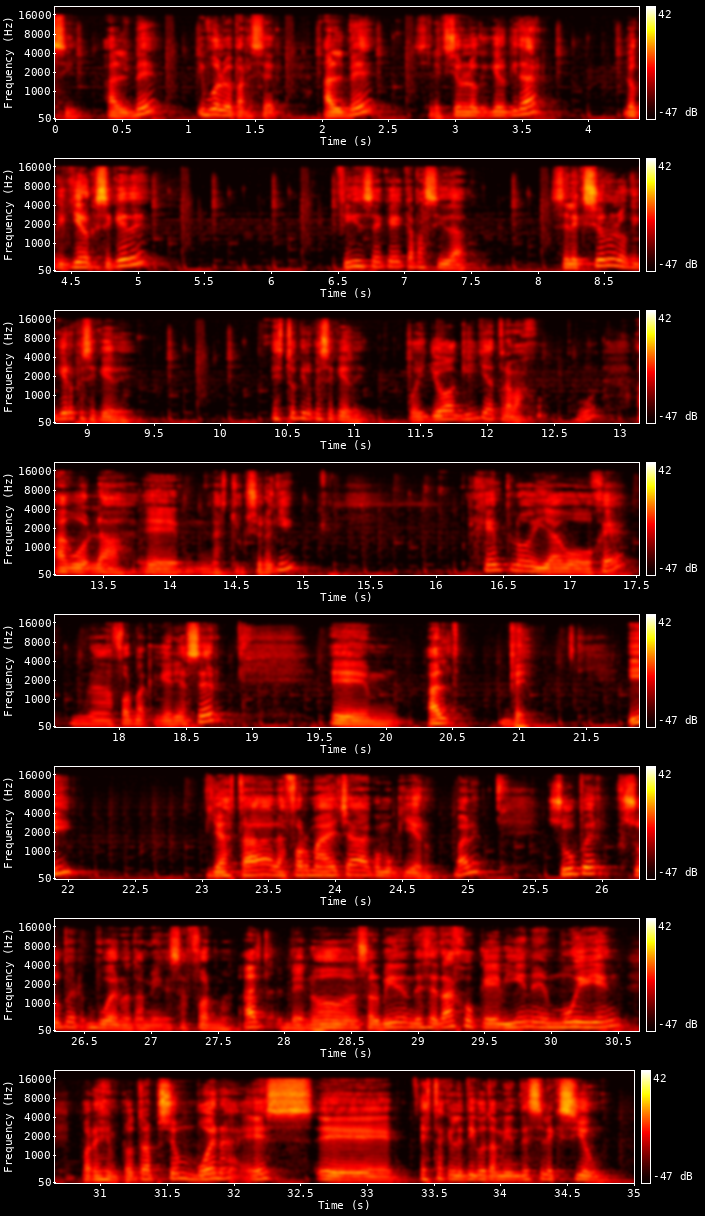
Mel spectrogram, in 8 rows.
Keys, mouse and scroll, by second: 0.6 alt+b, 2.1 alt+b, 3.9 middle click, 6.7 alt+b, 7.2 middle click, 9.0 alt+b, 11.0 scroll up 2, 11.3 middle click, 12.0-13.0 scroll up 2, 13.1 right click, 13.9 middle click, 15.2 e, 17.2 g, 18.2-19.6 scroll down 4, 20.2 alt+d, 21.0 alt+b, 21.9 scroll down 1, 22.1 middle click, 23.4-24.0 scroll up 3, 23.8 middle click, 25.7-26.5 scroll down 2, 26.7 shift+middle click, 30.7 right click, 30.7-31.2 scroll down 2, 30.7 shift+h, 31.6-32.4 scroll down 1, 33.5 right click, 34.1 shift+right click, 34.5 shift+right click, 34.5 shift+right click, 34.8 shift+right click.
